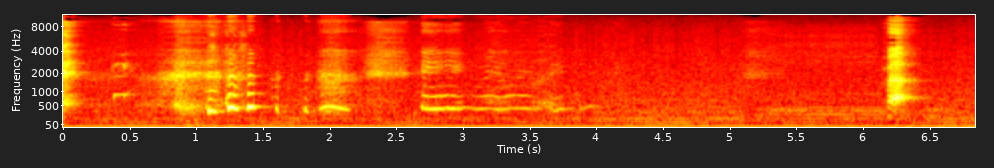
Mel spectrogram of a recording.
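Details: Short, abrupt voiced hiccup sounds mixed with brief vocal noises, then a final sharp hiccup after a pause; a woman with hiccups that began about a minute before recording.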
